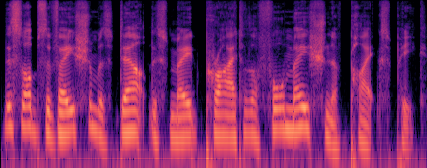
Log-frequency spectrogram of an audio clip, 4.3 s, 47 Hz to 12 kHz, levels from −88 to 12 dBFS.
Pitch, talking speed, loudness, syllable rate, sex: 140 Hz, 170 wpm, -19 LUFS, 4.6 syllables/s, male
